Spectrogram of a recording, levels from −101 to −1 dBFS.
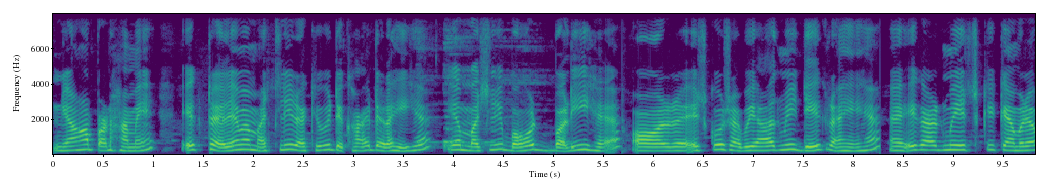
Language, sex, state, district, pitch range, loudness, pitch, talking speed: Hindi, female, Rajasthan, Nagaur, 210-265 Hz, -24 LUFS, 235 Hz, 190 wpm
